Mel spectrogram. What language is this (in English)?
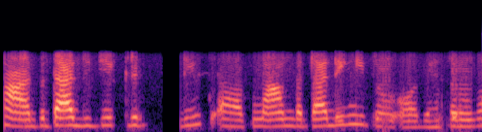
Urdu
